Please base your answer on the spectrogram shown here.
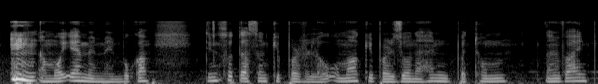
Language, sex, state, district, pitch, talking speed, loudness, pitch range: Mizo, female, Mizoram, Aizawl, 140 Hz, 210 wpm, -26 LUFS, 130-155 Hz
